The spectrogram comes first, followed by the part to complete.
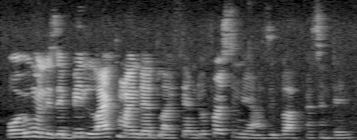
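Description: A woman with a Nigerian accent speaks at a middling pitch in a casual, earnest way. She sounds like a podcast co-host airing her opinions in conversation. The audio is a little dull and lo-fi. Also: steady tone, quick pace.

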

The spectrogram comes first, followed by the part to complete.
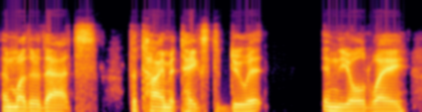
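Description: Bright-voiced man telling stories. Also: mid-range voice, normal speed, clear, resonant tone, no room sound. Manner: rambling, animated retelling with quoted dialogue. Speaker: podcast guest, homebrewing video maker. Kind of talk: casual anecdotal interview talk.

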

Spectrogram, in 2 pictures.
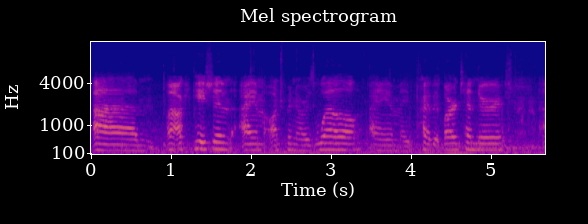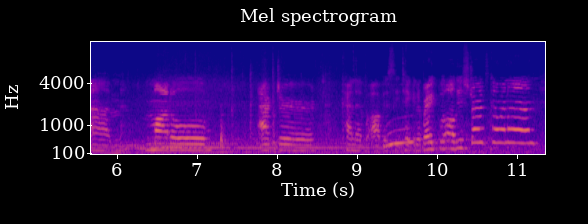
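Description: A woman in her thirties introduces herself slowly, drawing out her words. She sounds set back from the mic, and steady noise fills the background. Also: mid-range voice, far from the mic. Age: 30s. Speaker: guest.

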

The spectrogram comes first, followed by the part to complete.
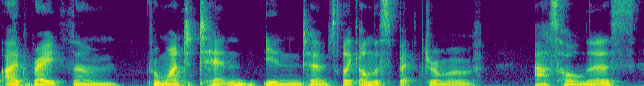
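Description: A woman in her twenties with a hoarse, raspy voice, chatting casually and laughing often as she hosts her podcast. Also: sits low. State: hoarse from a night of singing. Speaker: podcast host. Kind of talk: casual solo podcast chat.

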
